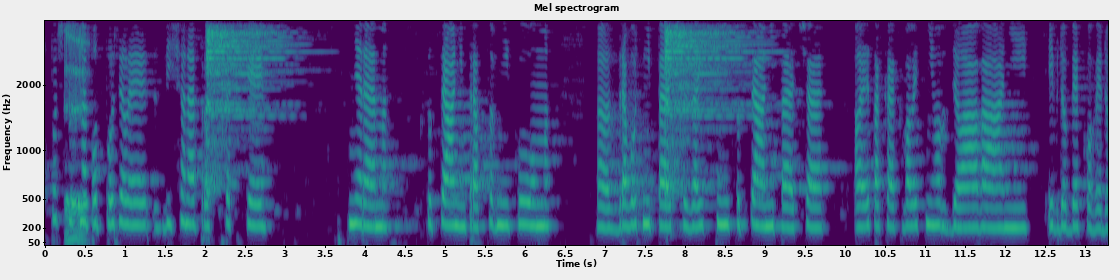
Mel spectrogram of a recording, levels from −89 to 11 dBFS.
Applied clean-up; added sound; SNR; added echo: classical method Wiener filter.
